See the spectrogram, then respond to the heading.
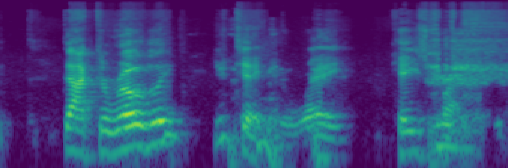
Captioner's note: chuckling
